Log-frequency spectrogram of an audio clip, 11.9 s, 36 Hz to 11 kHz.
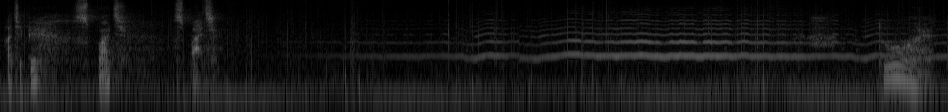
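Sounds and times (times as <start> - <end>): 
speech: 0.1 - 2.8, 11.0 - 11.8
mosquito whine: 3.9 - 11.8.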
